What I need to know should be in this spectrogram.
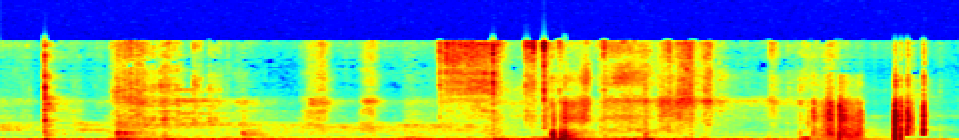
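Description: A plastic bin knocks and scrapes as it is pulled out.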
